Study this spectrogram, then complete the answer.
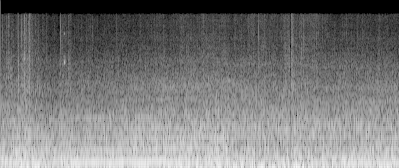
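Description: Remapped Lancia Delta Integrale with a big exhaust accelerating on boost along a mountain road, a steady loud engine drone with a whirring tone that holds throughout, heard from close by.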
